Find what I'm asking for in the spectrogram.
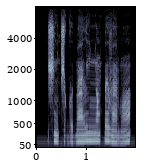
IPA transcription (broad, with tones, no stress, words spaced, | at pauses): ʃĩ˦˨t͡ʃə˨ɡʷe˨ bã˧ li˦ɲɔ̃˦ k͡pə˦vã˨bɔ̃˨˦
